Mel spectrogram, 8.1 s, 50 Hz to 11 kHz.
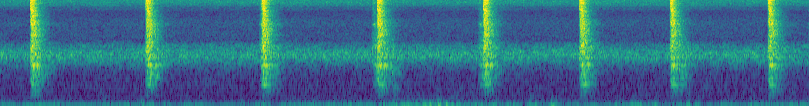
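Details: HWAM Wiking Mini 2 wood stove, during the burn: sharp, loud ticks about once a second over a low steady hum, ticking and banging through the burn cycle; owner suspects the bimetallic coil spring hitting a mechanical stop.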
